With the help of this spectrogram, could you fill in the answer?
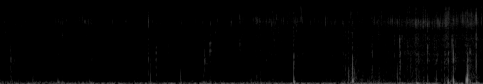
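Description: Green plastic bubble wrap with small air bubbles is twisted and squeezed between the fingers, popping many bubbles. A steady, crackling sizzle of plastic is broken by sharp, brief pops, with a bright hiss on top, and it grows slightly louder toward the end.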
